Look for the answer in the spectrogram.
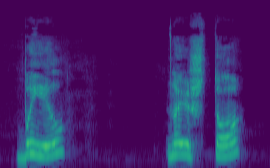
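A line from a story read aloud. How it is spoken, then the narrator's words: Angry speech. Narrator (Russian): Он зло посмотрел на меня и сказал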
